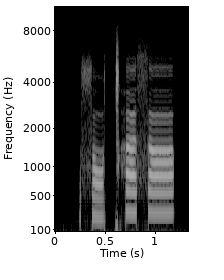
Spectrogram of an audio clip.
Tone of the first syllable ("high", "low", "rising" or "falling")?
low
